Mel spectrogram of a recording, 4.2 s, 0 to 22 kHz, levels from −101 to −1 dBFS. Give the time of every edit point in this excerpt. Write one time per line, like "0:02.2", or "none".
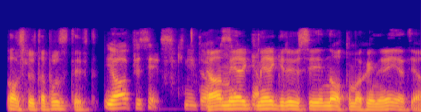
0:01.0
